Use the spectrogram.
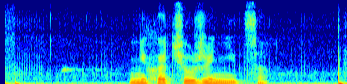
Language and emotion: Russian, sad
